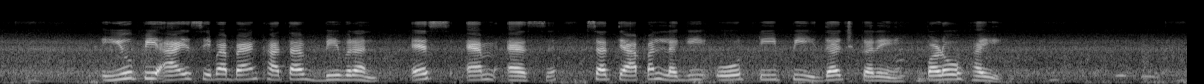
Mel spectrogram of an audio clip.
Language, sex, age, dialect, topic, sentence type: Magahi, female, 46-50, Southern, banking, statement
